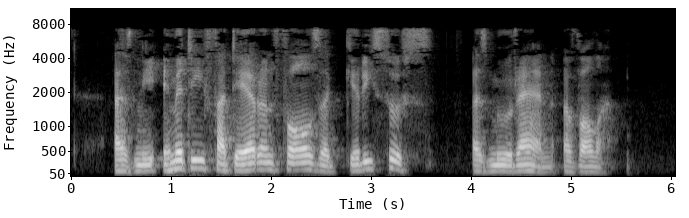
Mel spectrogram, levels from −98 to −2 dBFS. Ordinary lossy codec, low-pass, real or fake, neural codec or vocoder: MP3, 48 kbps; 7.2 kHz; real; none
